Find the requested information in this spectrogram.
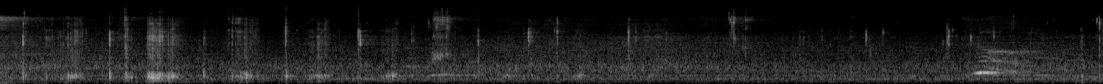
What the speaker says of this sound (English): you may hear me crunching, a little bit of snacking ASMR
